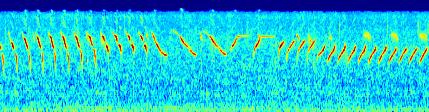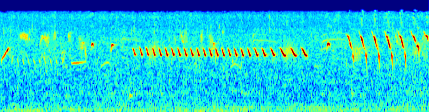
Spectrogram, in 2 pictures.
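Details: Murai batu, or white-rumped shama, in full varied song for training other birds: bursts of rapid high ticking notes, quick sweeping whistles, and a steady even trill near the end, repeated about four notes per second.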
